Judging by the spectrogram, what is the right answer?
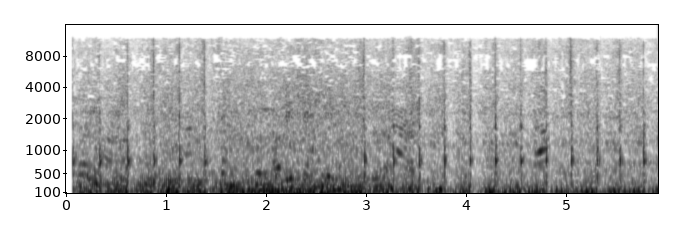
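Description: Meat cleaver chopping deep-fried pork on a thick round wooden chopping block: sharp knocks about three times a second, over a steady low background din.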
